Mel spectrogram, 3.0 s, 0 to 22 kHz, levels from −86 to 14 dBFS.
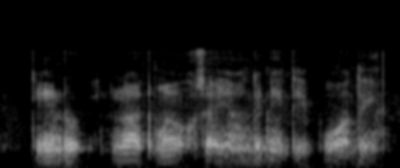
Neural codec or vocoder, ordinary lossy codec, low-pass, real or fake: codec, 16 kHz, 4 kbps, FreqCodec, larger model; none; 7.2 kHz; fake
